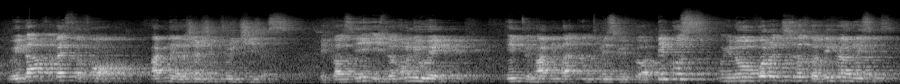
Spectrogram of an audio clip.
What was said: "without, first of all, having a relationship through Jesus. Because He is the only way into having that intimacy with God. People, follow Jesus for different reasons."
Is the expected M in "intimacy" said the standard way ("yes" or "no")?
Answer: no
